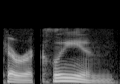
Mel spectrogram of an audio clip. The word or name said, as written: Periclean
